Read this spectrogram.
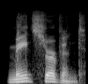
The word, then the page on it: maidservant: American English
